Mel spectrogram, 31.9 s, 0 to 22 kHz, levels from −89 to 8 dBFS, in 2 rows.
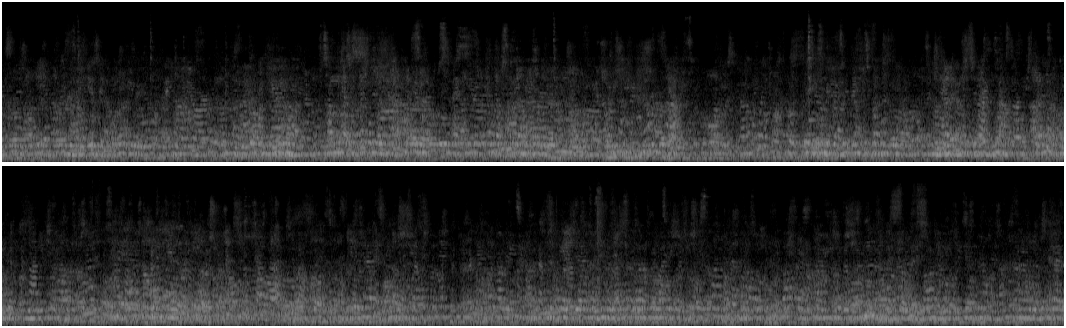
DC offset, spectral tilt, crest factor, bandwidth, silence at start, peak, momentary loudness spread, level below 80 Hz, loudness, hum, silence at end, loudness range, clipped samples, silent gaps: under 0.1%; -6.5 dB/octave; 16 dB; 16 kHz; 0 s; -26 dBFS; 5 LU; -64 dBFS; -43 LUFS; none; 0 s; 2 LU; under 0.1%; none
